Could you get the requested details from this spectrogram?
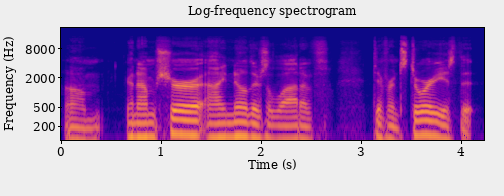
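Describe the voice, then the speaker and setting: A man chats casually on a podcast in a fairly low voice. He sounds skeptical and stumbles over words as he goes. The recording is dry and close. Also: moderate pace, a bit bright, clean tone, no echo. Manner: hesitant, many restarts, skeptical. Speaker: podcast co-host. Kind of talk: casual chat.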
